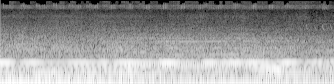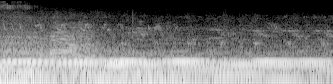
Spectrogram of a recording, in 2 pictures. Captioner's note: cows call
